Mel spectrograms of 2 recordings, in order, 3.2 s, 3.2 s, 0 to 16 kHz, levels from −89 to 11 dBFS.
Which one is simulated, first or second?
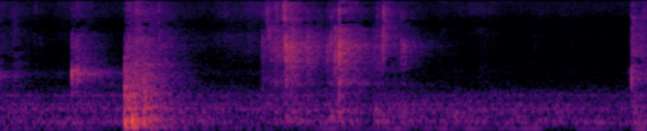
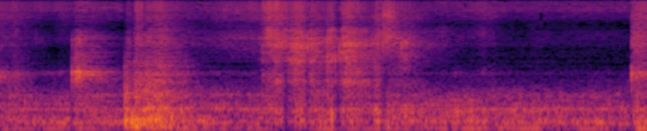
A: second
